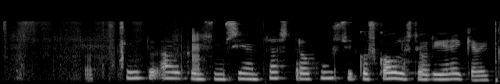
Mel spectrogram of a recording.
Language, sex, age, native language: Icelandic, female, 11, Icelandic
